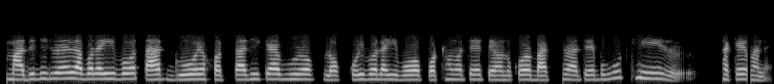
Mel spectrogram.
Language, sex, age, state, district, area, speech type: Assamese, female, 60+, Assam, Lakhimpur, urban, conversation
